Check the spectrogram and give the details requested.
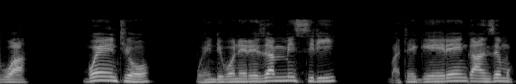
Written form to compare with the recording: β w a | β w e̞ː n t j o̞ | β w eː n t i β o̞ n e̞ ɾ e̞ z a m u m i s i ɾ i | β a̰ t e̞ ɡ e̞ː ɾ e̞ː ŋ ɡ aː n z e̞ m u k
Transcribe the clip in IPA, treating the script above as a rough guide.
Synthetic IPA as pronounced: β w a | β w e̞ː n t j o̞ | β w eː n d i β o̞ n e̞ ɾ e̞ z a m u m i s i ɾ i | β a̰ t e̞ ɡ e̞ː ɾ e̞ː ŋ ɡ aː n z e̞ m u k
